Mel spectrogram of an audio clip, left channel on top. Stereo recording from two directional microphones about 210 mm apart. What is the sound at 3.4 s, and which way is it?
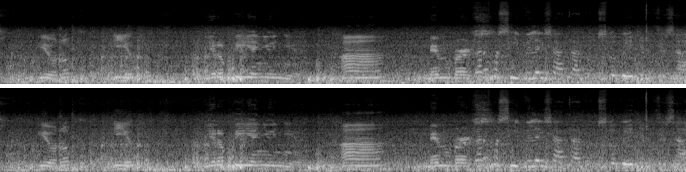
Speech, 10° right (ahead or behind).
